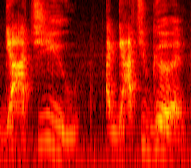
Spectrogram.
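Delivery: ordinary delivery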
